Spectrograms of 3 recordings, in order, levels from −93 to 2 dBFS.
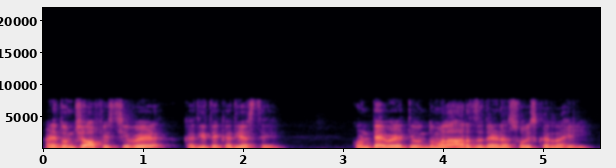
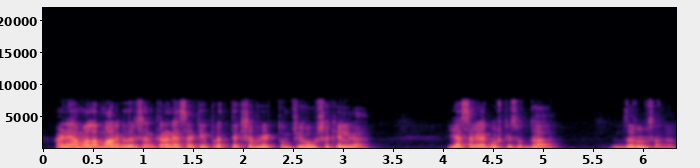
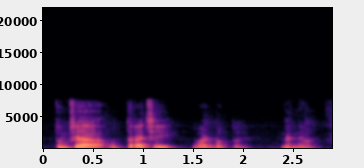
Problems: constant background noise, background conversations at intervals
